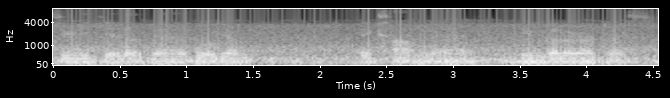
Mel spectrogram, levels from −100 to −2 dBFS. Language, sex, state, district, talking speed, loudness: Hindi, male, Maharashtra, Mumbai Suburban, 160 wpm, -15 LUFS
